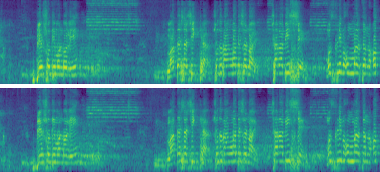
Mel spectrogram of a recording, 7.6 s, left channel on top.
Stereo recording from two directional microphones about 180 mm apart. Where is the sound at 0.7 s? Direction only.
35° left (ahead or behind).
